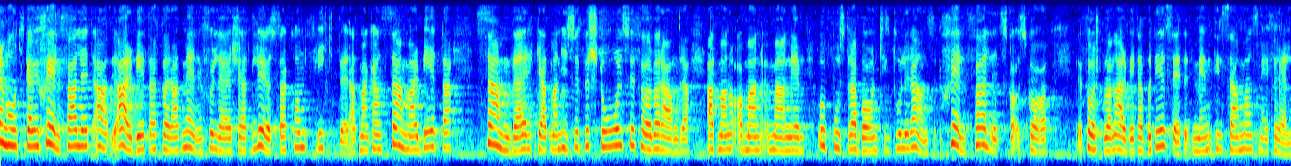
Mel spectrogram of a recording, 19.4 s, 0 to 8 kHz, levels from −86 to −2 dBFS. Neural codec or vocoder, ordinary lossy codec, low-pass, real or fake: vocoder, 22.05 kHz, 80 mel bands, HiFi-GAN; AAC, 48 kbps; 7.2 kHz; fake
